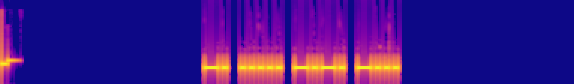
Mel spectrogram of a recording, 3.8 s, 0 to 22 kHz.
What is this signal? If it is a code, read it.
Morse code, heard as a keyed tone, about 40 wpm, 700 Hz. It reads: N5CB
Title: USA Call Signs 40wpm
